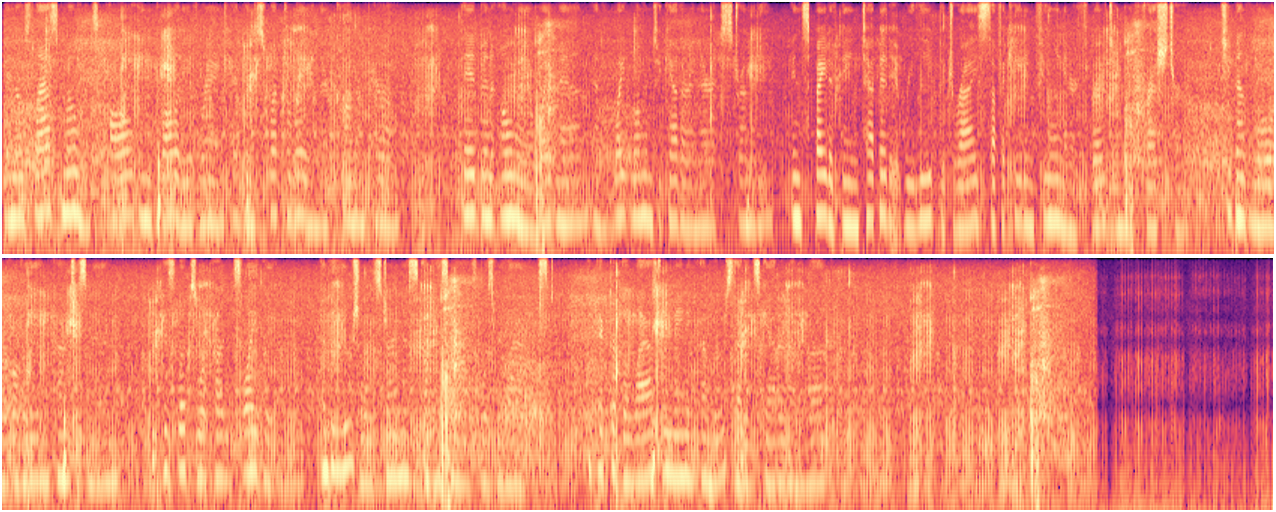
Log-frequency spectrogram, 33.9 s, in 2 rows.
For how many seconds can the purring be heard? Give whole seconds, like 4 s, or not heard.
34 s.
